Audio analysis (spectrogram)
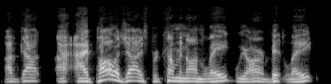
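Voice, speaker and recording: A man hosting a live radio talk program, his voice worn hoarse, chatting casually and jokingly with many restarts. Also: mid-range voice, quick pace, fairly bright tone, no echo.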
